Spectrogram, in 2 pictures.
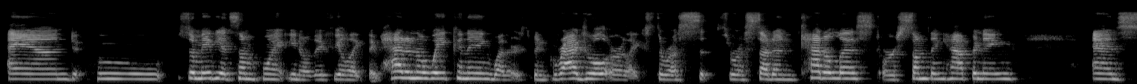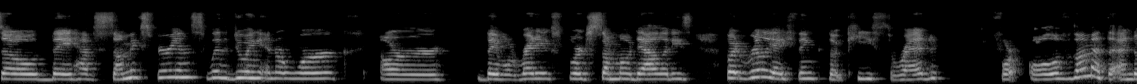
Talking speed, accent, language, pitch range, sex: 160 wpm, American, English, 240-275 Hz, female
